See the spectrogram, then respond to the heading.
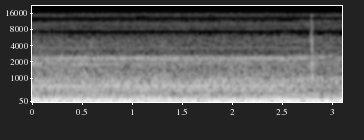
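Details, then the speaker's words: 1963 Mercedes W111 220SEb convertible under restoration, engine not running: faint steady electric hum and thin whine as the fuel pump spins with nothing circulating; tank ran out of fuel, to be topped up. "I can hear the fuel pump but nothing's circulating so I run out of fuel let me top it up"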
